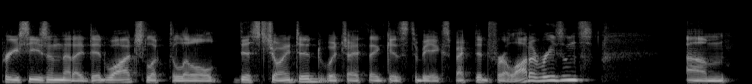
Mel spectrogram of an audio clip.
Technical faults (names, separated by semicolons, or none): packet loss on an ADPCM call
